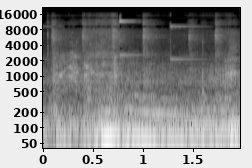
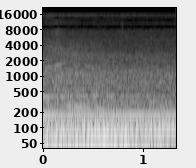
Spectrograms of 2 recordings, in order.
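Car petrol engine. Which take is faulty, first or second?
first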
